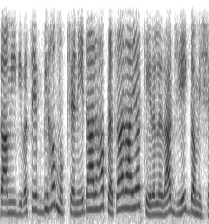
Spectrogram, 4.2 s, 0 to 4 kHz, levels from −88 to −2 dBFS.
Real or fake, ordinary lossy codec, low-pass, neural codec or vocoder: fake; Opus, 16 kbps; 3.6 kHz; codec, 16 kHz, 0.9 kbps, LongCat-Audio-Codec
